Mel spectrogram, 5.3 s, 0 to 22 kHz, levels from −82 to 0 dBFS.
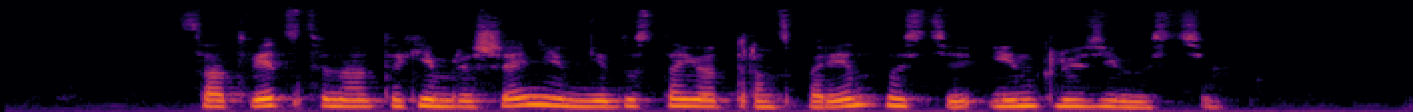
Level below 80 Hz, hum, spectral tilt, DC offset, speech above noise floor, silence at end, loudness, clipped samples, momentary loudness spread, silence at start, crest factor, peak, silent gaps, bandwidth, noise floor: -60 dBFS; none; -6 dB/octave; under 0.1%; 38 dB; 0.7 s; -28 LUFS; under 0.1%; 8 LU; 0.7 s; 16 dB; -12 dBFS; none; 15.5 kHz; -66 dBFS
